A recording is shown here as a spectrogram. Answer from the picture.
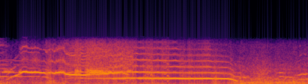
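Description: Roller coaster riders screaming: long, held screams from more than one voice that fall off and break about three seconds in, over a steady rush of wind noise.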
